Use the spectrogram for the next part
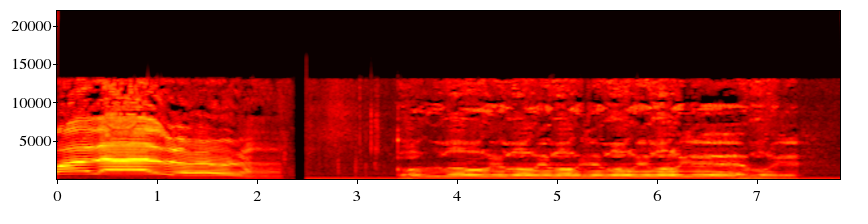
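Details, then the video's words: Pet cat giving long, drawn-out talking meows: a high meow sliding down in pitch, a brief break, then an extended wavering meow over a steady background music drone. "Cats talking"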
